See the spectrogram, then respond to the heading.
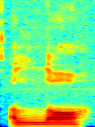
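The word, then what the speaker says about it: الله: Aleph is actually committed it's a law it's pronounced as a law distant as Allah The Aleph is omitted and this is how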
